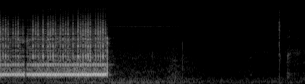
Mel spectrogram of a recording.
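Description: A phone call rings over a speakerphone whose speaker is on the back: one loud, buzzy electronic ring lasting about a second, then it cuts off to quiet room tone with a faint click near the end.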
